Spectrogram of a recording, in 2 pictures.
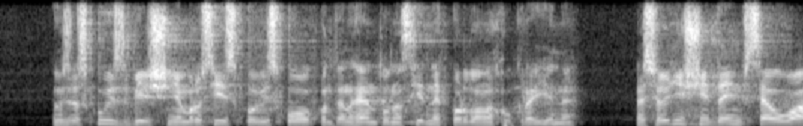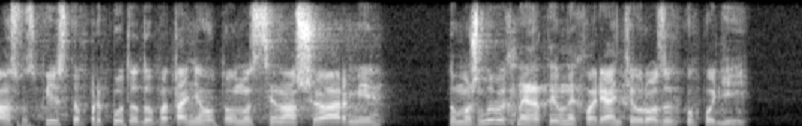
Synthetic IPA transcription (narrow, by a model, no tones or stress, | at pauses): uzʲʋʲɐskujizbʲilʲʃenʲːɐmrɔsʲijsʲkɔɦɔʋʲijsʲkɔʋɔɦɔkɔnt̪ɪnɦɛnt̪ʊnɐsʲxʲid̪nɪxkɔɾd̪ɔnɐxʊkɾɐjinɪ | nɐsʲɔɦɔdʲnʲiʃnʲijd̪ɛnʲwsʲaʊʋɑɦɐsʊspʲilʲst̪ʋɔpɾɪkut̪ɐd̪ɔpɪt̪ɑnʲːɐɦɔt̪ɔwnɔsʲtʲinɑʃɔjiɑrmʲiji | d̪̥ɔmɔʒlˠɪʋɪxneɦɐt̪ɪwnɪxʋɐɾʲanʲtʲiwɾɔzʋɪt̪̚kʊpɔdʲḭj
